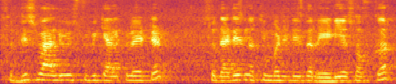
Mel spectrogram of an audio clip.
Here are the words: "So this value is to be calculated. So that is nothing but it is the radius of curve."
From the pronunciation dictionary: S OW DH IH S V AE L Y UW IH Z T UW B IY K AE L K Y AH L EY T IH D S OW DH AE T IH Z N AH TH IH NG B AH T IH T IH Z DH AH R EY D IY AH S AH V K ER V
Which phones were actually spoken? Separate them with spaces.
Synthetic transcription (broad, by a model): S OW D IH S V AE L Y UW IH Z T UW B IY K AE L K Y AH L EY T IH D S OW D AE T IH Z N AH T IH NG B AH T IH T IH Z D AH R EY D IY AH S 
